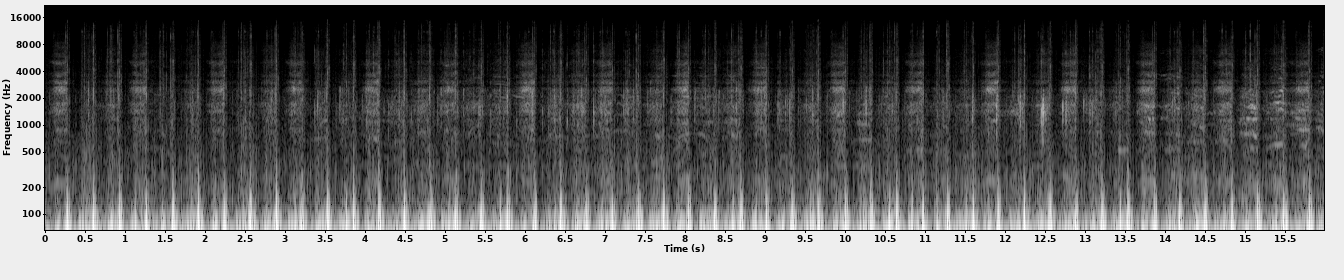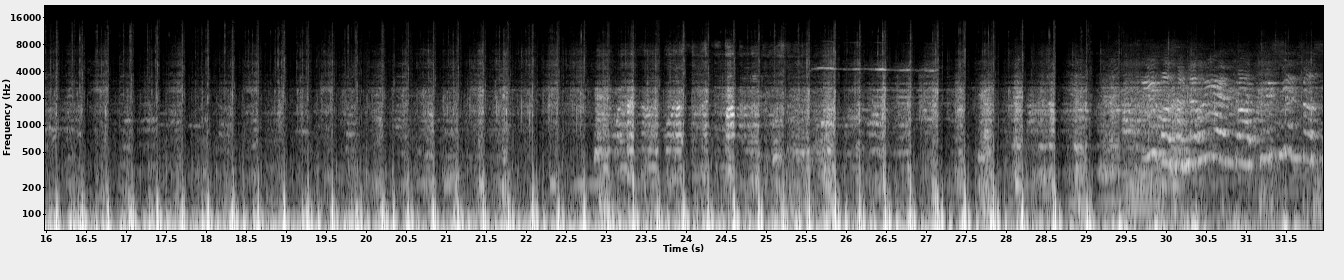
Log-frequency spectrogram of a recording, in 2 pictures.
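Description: Running footfalls on asphalt jolting a handheld camera, a steady rhythm of about three strides a second over a low rumble on the microphone. Voices and crowd chatter come in during the last several seconds.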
